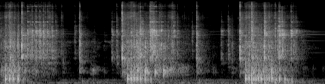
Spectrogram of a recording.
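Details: Echo 2620 trimmer, cold, not run that day, primed with choke on, plenty of fuel: fires in short surging bursts that die each time, never holding idle; poor running and bogging, cause not yet found.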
